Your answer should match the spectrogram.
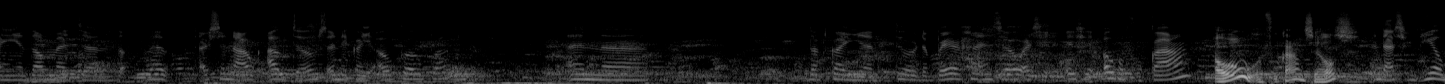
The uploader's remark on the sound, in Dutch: Samen met bekende én onbekende podcastmakers, probeert hét mediafestival van Nederland om het wereldrecord podcast maken te verbreken. Spreekt tijdens de Museumnacht 2022 met bezoekers en medewerkers van Beeld & Geluid Den Haag.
